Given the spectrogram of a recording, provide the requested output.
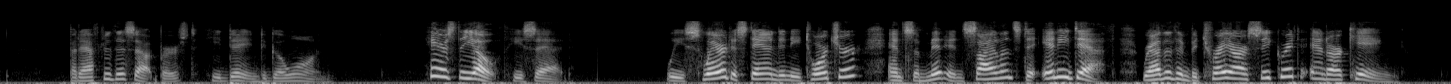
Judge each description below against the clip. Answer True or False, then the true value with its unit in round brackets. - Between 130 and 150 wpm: True (145 wpm)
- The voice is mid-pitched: False (240 Hz)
